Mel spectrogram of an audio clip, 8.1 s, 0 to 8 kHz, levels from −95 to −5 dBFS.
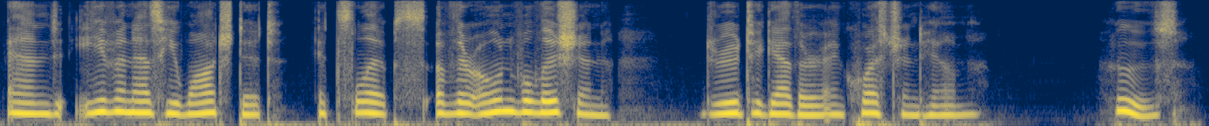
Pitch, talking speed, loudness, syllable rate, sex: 200 Hz, 125 wpm, -16 LUFS, 4.5 syllables/s, female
